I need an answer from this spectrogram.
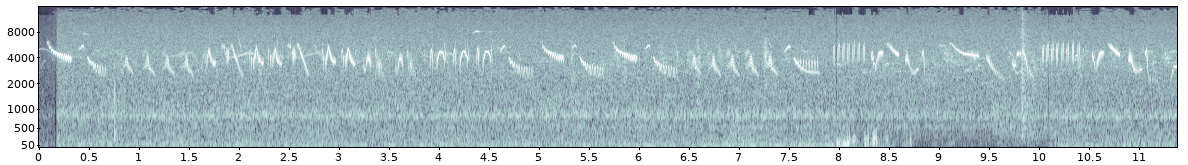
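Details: European ground squirrels (Spermophilus citellus) communicating vocally in their colony: steady stream of short, downward-sliding high whistles from several callers, a brief low thump near the eighth second, and constant low background noise.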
